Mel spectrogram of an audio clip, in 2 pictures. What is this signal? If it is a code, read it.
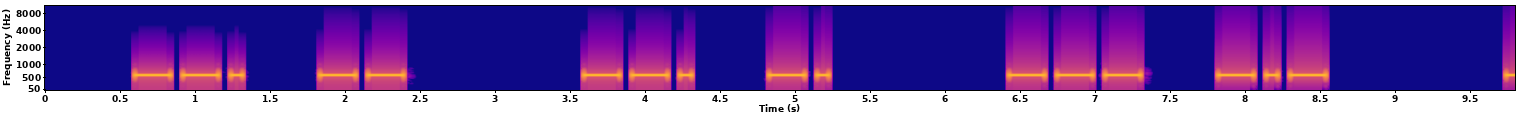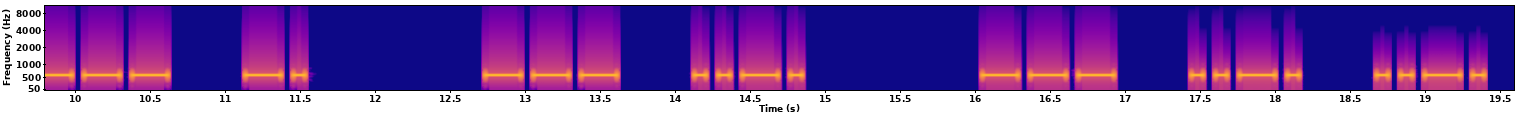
Morse code, heard as a keyed tone, about 15 wpm, spaced as for 10 wpm, 600 Hz. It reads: GM GN OK ON OF OFF
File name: cwbook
